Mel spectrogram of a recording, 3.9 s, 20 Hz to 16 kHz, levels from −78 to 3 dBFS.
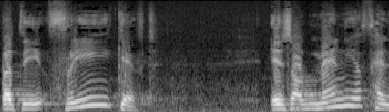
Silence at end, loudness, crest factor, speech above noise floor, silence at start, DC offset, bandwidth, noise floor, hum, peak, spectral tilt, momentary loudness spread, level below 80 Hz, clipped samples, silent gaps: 0 s; -14 LUFS; 14 dB; 28 dB; 0 s; under 0.1%; 15.5 kHz; -42 dBFS; none; 0 dBFS; -5 dB/octave; 11 LU; -48 dBFS; 0.1%; none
